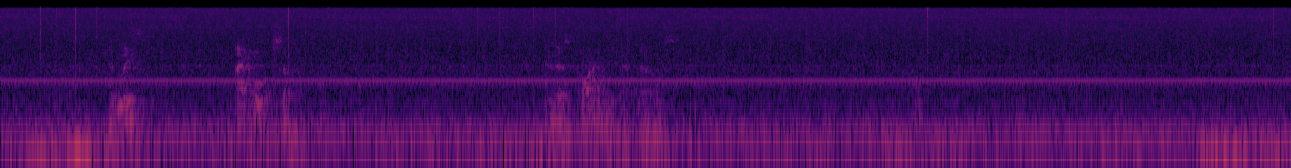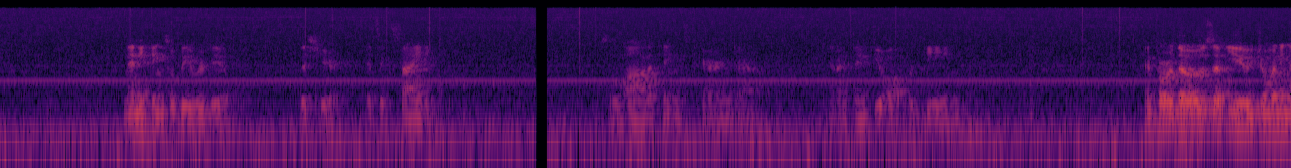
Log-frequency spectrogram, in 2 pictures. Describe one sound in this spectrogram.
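A man speaks calmly and slowly nearby, with long pauses.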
